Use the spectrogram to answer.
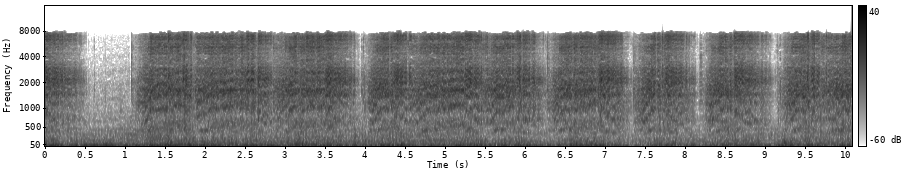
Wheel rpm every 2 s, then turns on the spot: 50, 60, 90, 50, 70.
none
